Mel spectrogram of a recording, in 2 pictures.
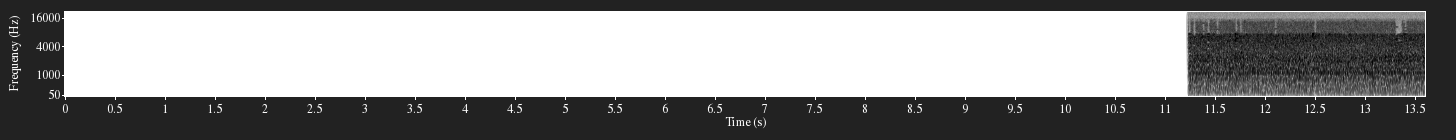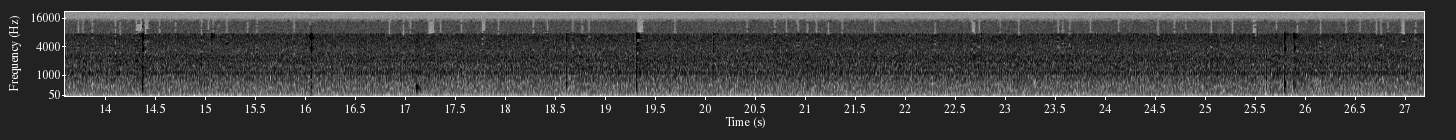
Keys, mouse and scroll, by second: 0.0-2.2 typing, 0.0 middle click, 0.0 scroll down 3, 0.0 middle click, 0.2 click, 0.6 click, 0.9 middle click, 1.3 click, 1.5 click, 1.8 middle click, 2.2 click, 2.4-2.8 scroll up 2, 2.6 middle click, 2.8 scroll down 2, 3.0 click, 3.2 middle click, 3.3 scroll up 1, 3.5 shift+click, 3.5 middle click, 3.8 g, 4.2 middle click, 4.2 click, 4.4 middle click, 4.6 click, 4.7 g, 5.0 click, 5.0 g, 5.4 middle click, 5.5 click, 5.7 g, 6.0 middle click, 6.2-6.7 scroll down 4, 6.3 middle click, 7.2 click, 7.2 scroll up 3, 7.4 middle click, 7.4 click, 8.4 scroll down 3, 8.6 click, 9.0 ctrl+z, 9.1 scroll up 3, 9.1 middle click, 9.5 scroll down 3, 9.7 click, 10.5 click, 10.9 middle click, 11.2 scroll up 2, 11.3 middle click, 12.5 click, 15.0 click, 18.6 click, 19.8 scroll down 2, 20.0 middle click, 21.3 middle click, 22.3-22.7 scroll up 3, 22.7 middle click, 25.8 click, 26.8 middle click.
